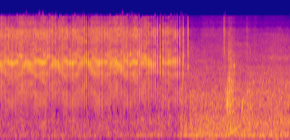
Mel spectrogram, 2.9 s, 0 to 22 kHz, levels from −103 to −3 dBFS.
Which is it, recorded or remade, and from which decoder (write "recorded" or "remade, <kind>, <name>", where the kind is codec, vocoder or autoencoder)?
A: remade, autoencoder, DAC-VAE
